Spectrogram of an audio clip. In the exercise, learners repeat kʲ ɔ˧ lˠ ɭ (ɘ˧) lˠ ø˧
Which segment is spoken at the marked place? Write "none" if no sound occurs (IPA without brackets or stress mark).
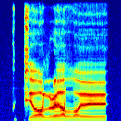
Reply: ɘ˧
